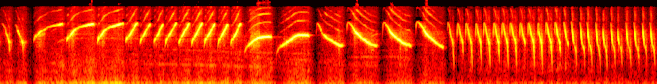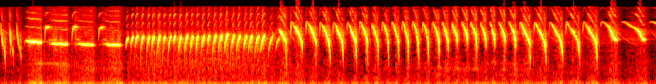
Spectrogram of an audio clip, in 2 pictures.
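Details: Canary song used as a lure to prompt other canaries to sing: rapid high trills of repeated notes, quick rising sweeps, buzzy rolls and dense chattering runs, switching pattern every second or two, with no other sounds.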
